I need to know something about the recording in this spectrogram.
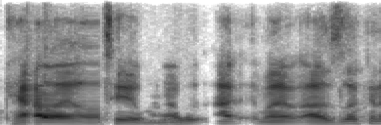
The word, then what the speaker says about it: KAL-EL: KAL-EL.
